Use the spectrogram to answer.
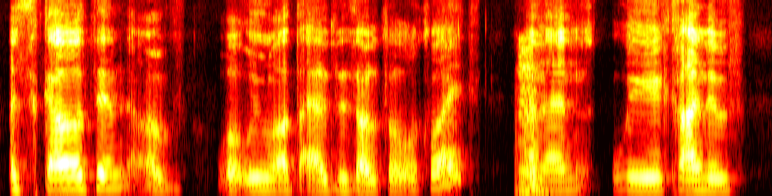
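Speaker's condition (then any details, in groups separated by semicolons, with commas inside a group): Cerebral palsy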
